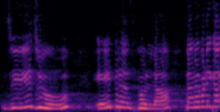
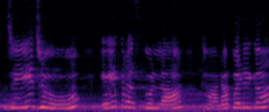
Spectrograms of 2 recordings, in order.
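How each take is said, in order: First: The line is spoken quickly. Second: The line is spoken slowly and drawn out. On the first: "હવે ફાસ્ટમાં" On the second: "slow મોશનમાં"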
